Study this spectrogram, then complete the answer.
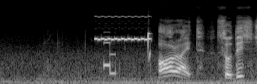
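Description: A phone rings briefly.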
